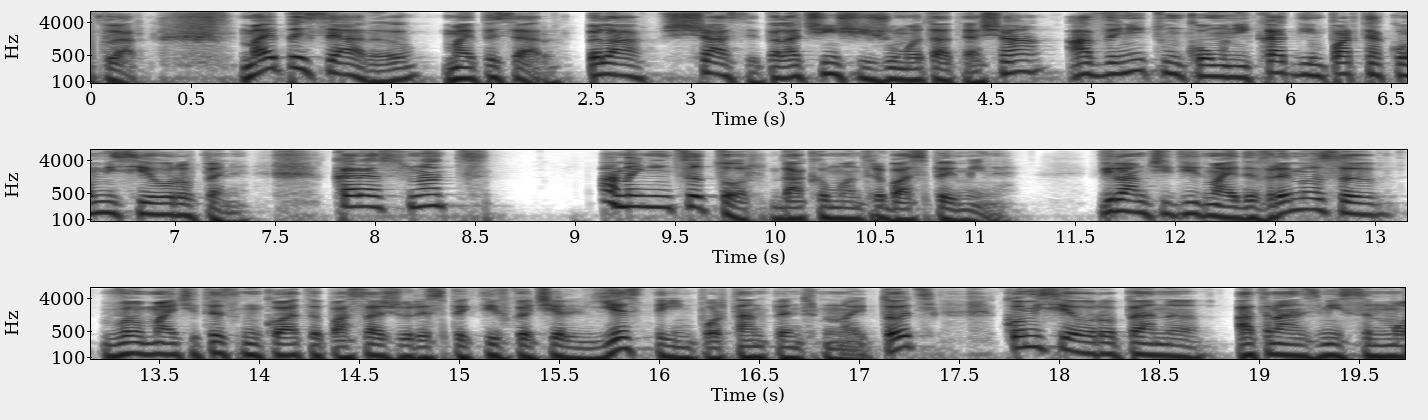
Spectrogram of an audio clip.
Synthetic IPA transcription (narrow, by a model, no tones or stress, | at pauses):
kla̰rmajpe̞seaɾəmajpe̞sea̰ɾəpe̞laʃase̞pe̞lat͡ʃint͡ʃʃiʒumət̪at̪eaʃaa̰ve̞nit̪uŋko̞munikat̪̚d̪inpart̪eako̞misiejeuɾo̞pe̞ne̞kaɾeasunat̪ | ame̞nint̪sət̪o̞rd̪akəməɨnt̪ɾe̞bat̪sʲpe̞mḭne̞ | vilamt͡ʃit̪̬it̪majd̪e̞vɾe̞me̞o̞səvəmajt͡ʃit̪e̞skɨŋko̞d̪at̪əpasaʒure̞spe̞k̚t̪ivkət͡ʃe̞lje̞st̪e̞impo̞rt̪ant̪̚pe̞nt̪ɾuno̞̰jt̪o̞t̪sʲko̞misiaeuɾo̞peanəat̪ɾansmisɨnmo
